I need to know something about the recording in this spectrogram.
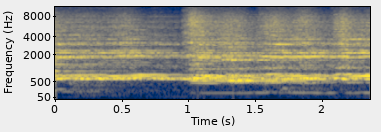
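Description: An ensemble of Andean panpipes (sikus) playing held notes together, with an airy, breathy edge to the sound. A new, fuller chord with a low held note comes in about a second in.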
